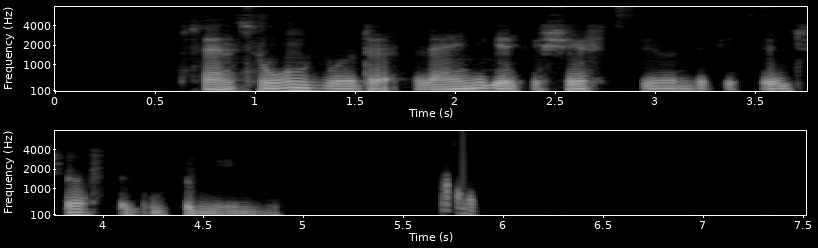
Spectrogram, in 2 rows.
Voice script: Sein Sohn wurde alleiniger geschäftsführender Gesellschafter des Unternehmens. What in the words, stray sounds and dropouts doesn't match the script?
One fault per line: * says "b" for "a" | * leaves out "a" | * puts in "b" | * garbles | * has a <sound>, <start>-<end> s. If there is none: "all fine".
* leaves out "des"
* has a chirp, 5.7-5.9 s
